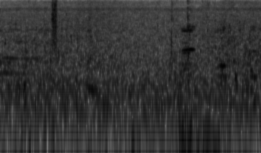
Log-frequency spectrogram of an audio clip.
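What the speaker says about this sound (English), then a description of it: "so with Mark, we're at the front of the boat." From the front of a boat on the water near Tully, Australia, a rushing roar of wind buffets the microphone while the hull moves along, loud and close, with a voice talking over it.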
